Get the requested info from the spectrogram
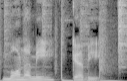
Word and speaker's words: Mon Ami Gabi: You know, I gotta tell you, I actually looked up and watched videos on how to pronounce that. Mon Ami Gabi. That's it. That's how it's done.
